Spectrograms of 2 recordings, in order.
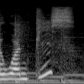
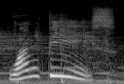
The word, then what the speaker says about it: One Piece: En français, on dirait One Piece, mais il faut bien prononcer. Il y a un wa, piece, One Piece.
